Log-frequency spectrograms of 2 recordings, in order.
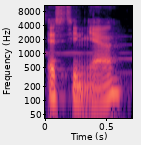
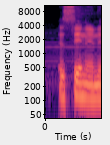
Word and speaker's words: Estinien: And you know, like the French pronunciation is Estinien. And I mean, most of them are pronounced French, even in the English VA, right? So, but okay, whatever. Estinian is more of a English pronunciation.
